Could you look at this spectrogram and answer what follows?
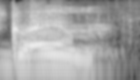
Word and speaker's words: Graham: But it's Graham. Like Graham Cracker? As in Graham Wafer, yeah.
